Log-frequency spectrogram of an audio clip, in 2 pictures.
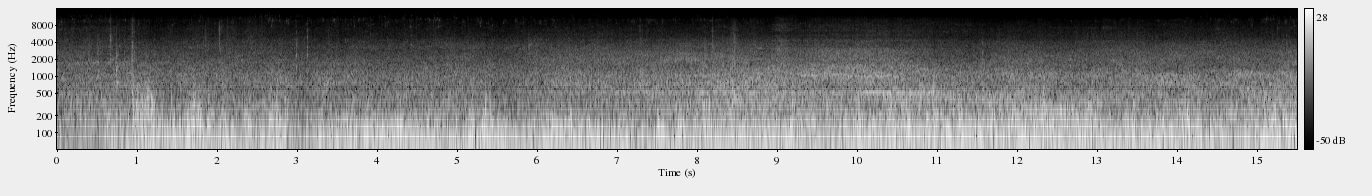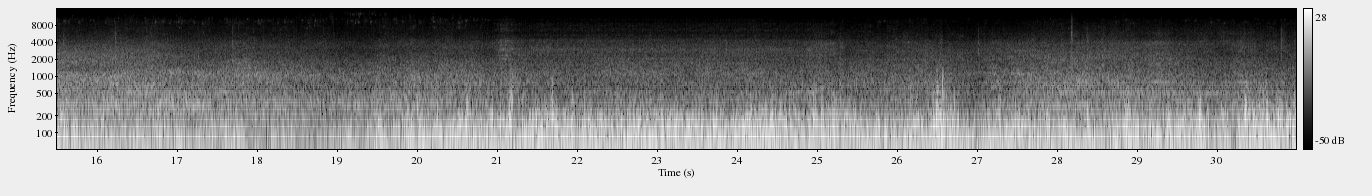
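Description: Wind rushing over the microphone of a bicycle-mounted action camera while riding, mixed with the noise of road traffic, which swells for several seconds partway through.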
